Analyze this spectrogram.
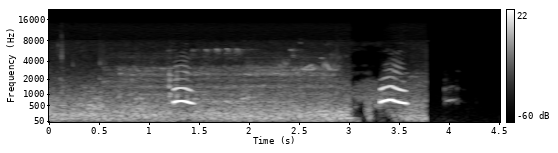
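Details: Loon giving the hoot, its shortest call, a greeting used among loons gathered in rafts on the Great Lakes during fall and spring migration and by parents to encourage chicks: two soft, short mellow hoots about two seconds apart.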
